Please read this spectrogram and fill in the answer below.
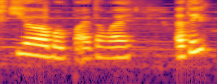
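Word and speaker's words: Gyoubu: But usually when in Japanese it's, like, translated like that, usually the O-U back-to-back are meant to pronounce as long O.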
